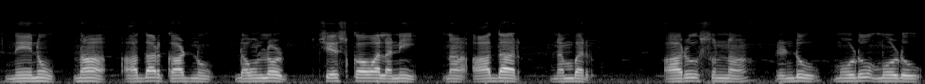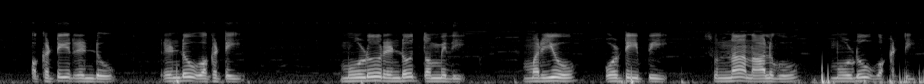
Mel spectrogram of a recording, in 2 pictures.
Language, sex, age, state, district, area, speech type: Telugu, male, 18-30, Andhra Pradesh, Bapatla, urban, read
